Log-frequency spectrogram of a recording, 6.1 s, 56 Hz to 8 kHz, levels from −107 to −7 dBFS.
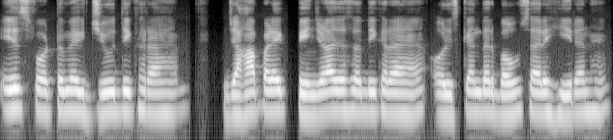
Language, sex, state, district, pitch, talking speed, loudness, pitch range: Hindi, male, Jharkhand, Palamu, 155 Hz, 225 wpm, -17 LUFS, 150-160 Hz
